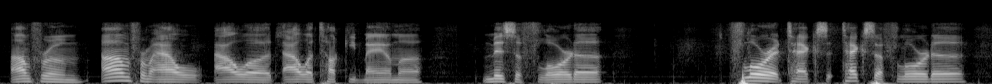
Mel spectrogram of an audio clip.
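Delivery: slow, put-on Southern US drawl. Showing off a put-on accent: Southern drawl. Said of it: "let me do my ... my Southern accent, like like my southern my southern drawl".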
